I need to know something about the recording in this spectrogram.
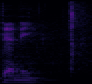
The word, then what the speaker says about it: Denis: It's the French version, Denis. Yeah, that's why I pronounce it Denny.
